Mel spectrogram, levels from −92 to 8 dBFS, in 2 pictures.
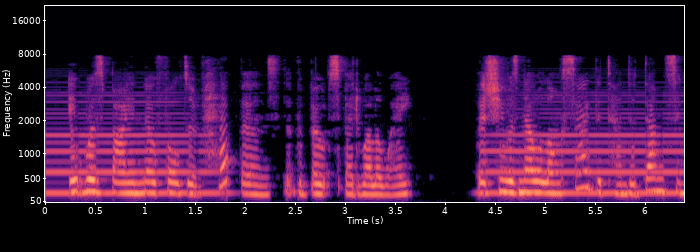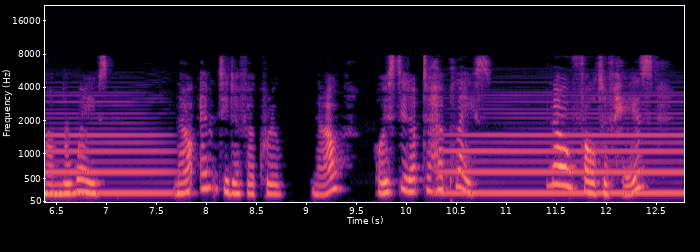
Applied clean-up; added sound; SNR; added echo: neural mask model RNNoise.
